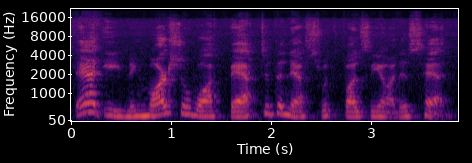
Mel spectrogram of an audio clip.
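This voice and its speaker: A woman's voice: on the low side, expressive, normal speed, warm tone. An older woman, a grandmother, reading a children's storybook aloud.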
